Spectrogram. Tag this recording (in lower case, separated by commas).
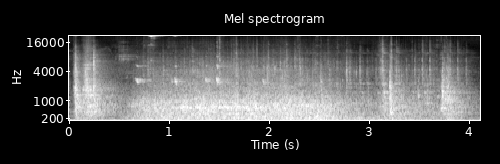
door, home sounds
